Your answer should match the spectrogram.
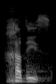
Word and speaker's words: Hadith: Und ähm, ja, und dann gibt es da noch nach dem Koran noch eine, eine, zweite Schrift, das ist die Hadith, habe ich das richtig ausgesprochen? Hadith, Hadith. Chadis, ja, genau.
